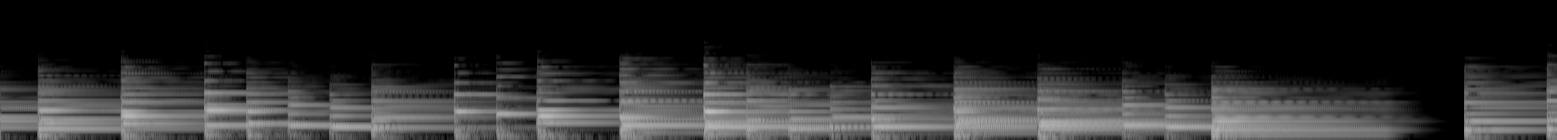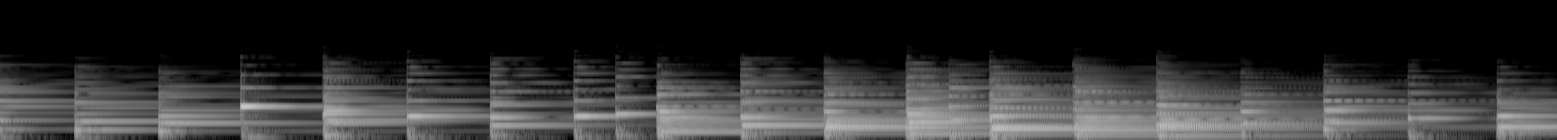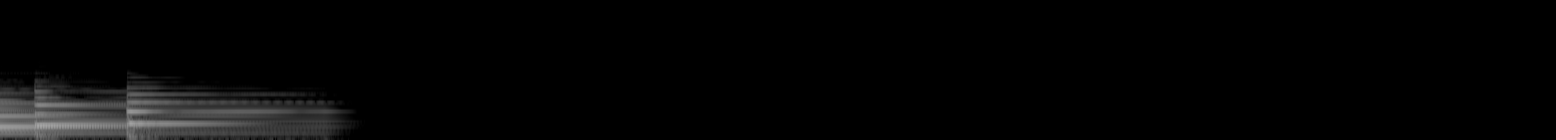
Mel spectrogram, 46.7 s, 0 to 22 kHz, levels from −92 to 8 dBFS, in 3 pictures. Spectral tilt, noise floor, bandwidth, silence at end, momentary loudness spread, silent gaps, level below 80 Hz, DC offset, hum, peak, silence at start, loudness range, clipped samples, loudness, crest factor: -7 dB/octave; -73 dBFS; 4.8 kHz; 13.25 s; 14 LU; 14.56-14.64 s; -58 dBFS; under 0.1%; none; -12 dBFS; 0 s; 10 LU; under 0.1%; -32 LUFS; 20 dB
